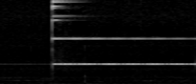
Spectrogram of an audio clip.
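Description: A single bell is struck once during a guided meditation and rings on, its clear, bright tone holding steady and slowly sustaining to the end, with no voices present.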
